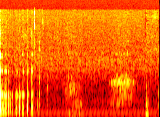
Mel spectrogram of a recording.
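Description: Near silence in a pause of a man's speech: his voice trails off in the first half second, and a faint mouth click comes just before he speaks again.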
